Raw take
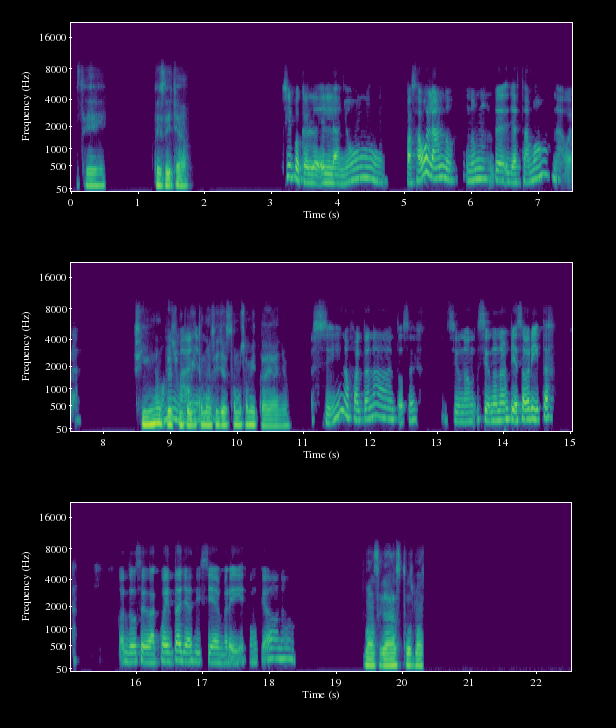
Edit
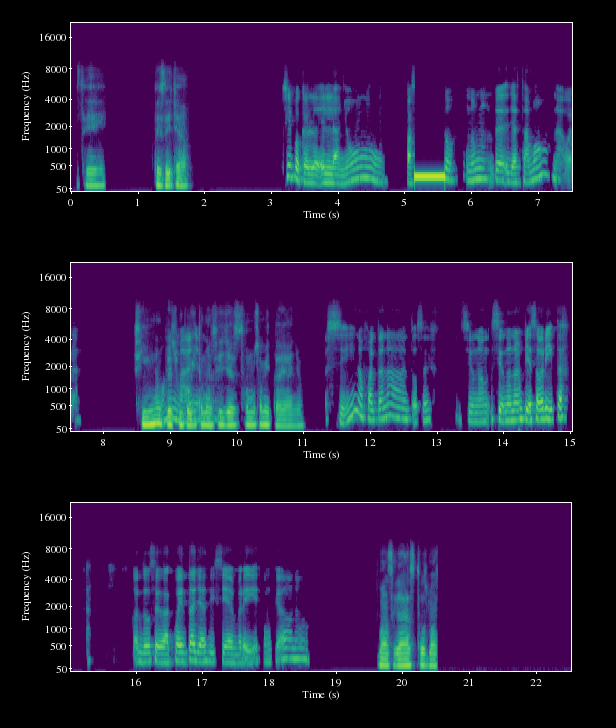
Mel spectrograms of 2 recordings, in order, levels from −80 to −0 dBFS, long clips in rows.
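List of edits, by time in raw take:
5.15–5.61 s: bleep 262 Hz -9 dBFS
9.60–10.02 s: stretch 1.5×

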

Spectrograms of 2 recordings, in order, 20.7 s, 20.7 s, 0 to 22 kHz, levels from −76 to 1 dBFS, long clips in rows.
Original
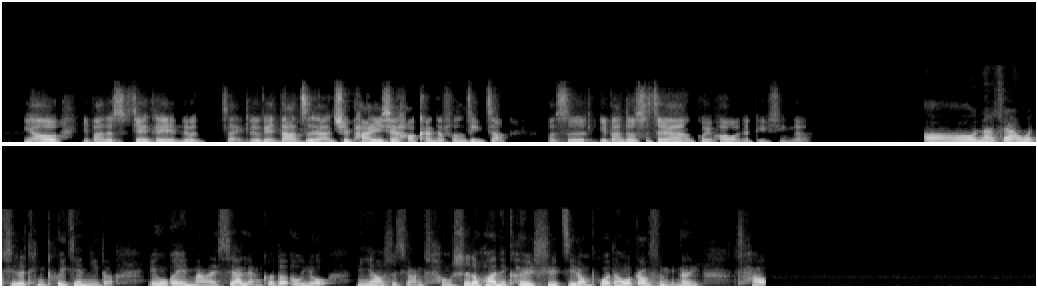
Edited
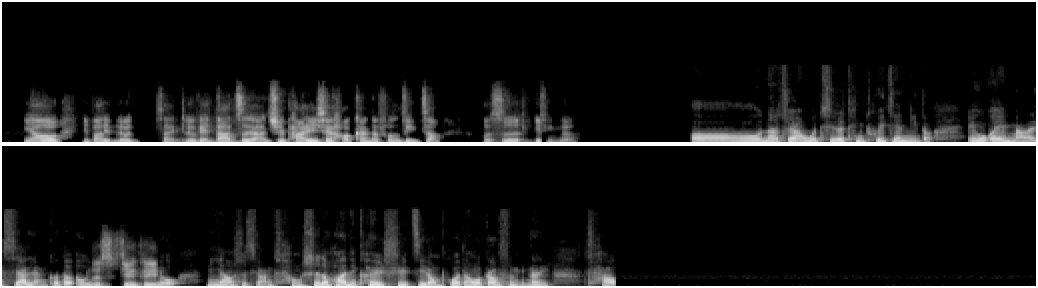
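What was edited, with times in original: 1.01–1.66 s: move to 13.38 s
6.03–7.71 s: delete
9.34 s: stutter 0.03 s, 7 plays

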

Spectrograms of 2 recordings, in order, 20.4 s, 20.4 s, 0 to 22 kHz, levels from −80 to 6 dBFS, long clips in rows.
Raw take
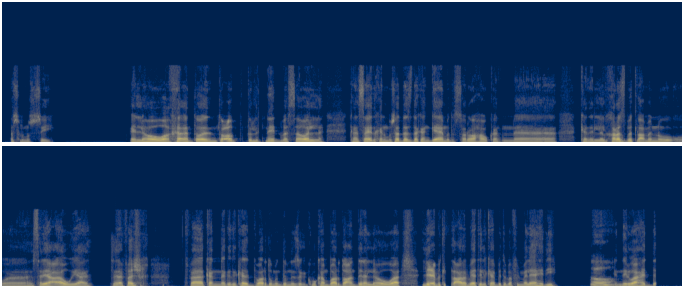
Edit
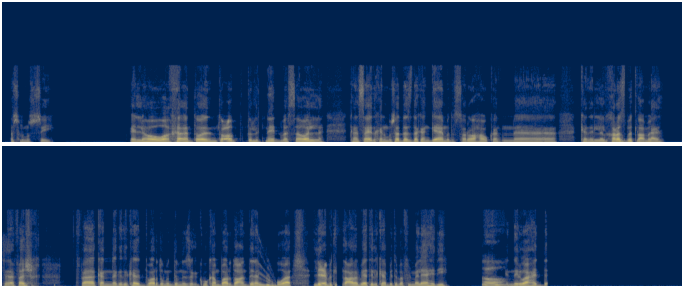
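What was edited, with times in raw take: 9.73–11.36 s: delete
15.65 s: tape stop 0.31 s

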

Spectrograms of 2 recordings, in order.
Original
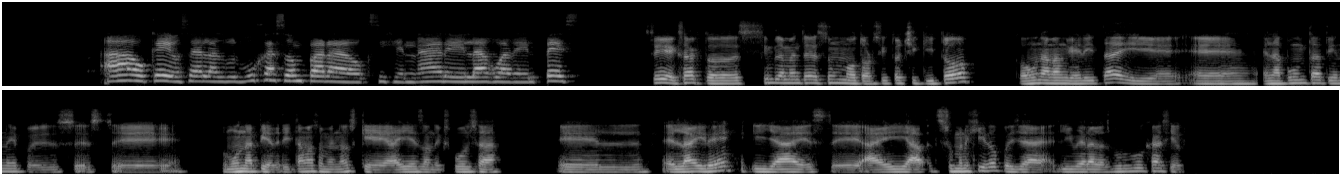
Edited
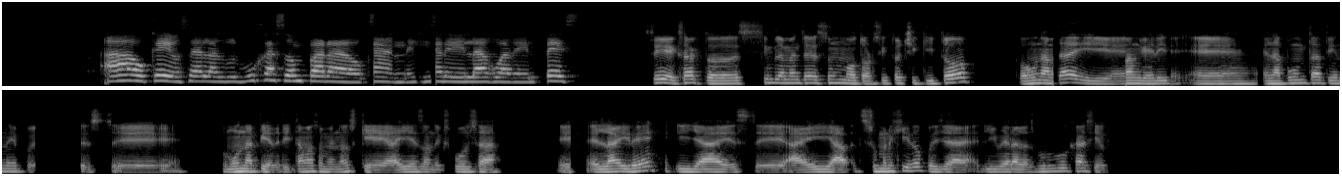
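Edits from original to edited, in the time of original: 3.72–4.34 s: reverse
10.51–10.96 s: move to 11.69 s
13.71–14.17 s: mute
19.06–19.82 s: delete

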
